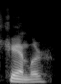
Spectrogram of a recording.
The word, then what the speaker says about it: Chandler: all right then chandler arizona that's not how you pronounce that but no that's that it's chandler yeah yeah um and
